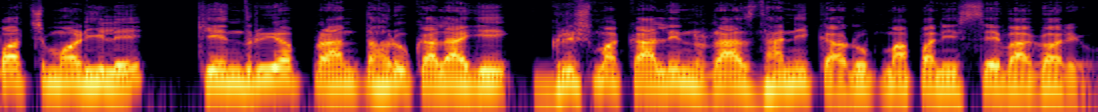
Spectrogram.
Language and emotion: Nepali, neutral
